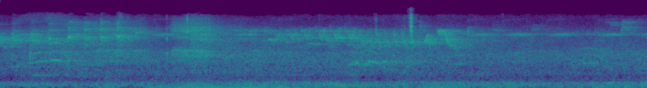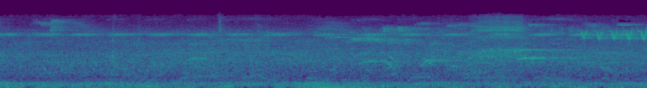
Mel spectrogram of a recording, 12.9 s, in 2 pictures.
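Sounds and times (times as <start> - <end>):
bird chirps: 0.0 - 7.5.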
